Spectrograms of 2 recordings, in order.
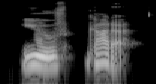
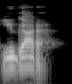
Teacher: in America, we make this mistake and we don't pronounce the v sound, so we just say you gotta.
